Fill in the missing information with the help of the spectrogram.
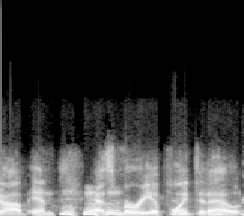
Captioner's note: laughs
